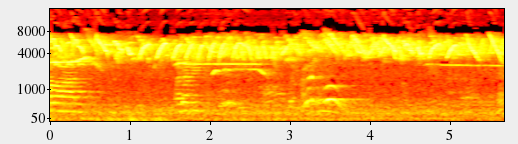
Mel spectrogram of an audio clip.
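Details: Massed singing of caged Oriental white-eyes at a gantangan used to rehearse contest conditions: continuous shrill chattering trills filling the high range, broken by a few short lower whistles.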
